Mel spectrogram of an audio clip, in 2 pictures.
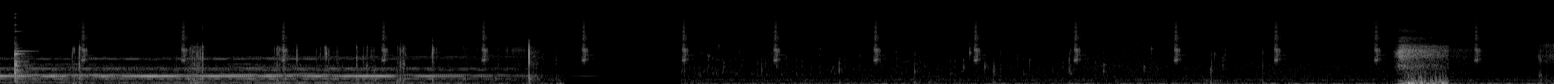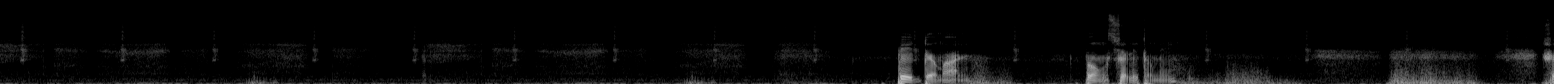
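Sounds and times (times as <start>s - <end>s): clock ticking: 1.8s - 2.1s, 8.7s - 9.0s, 11.7s - 12.0s, 12.6s - 13.0s, 13.7s - 19.0s, 19.6s - 31.0s
soft breathy sounds: 13.9s - 24.5s, 25.2s - 26.4s, 27.3s - 31.0s.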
